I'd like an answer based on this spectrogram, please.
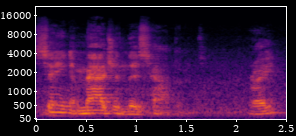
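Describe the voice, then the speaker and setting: An animated tone at a moderate pace, with audible room echo and noticeable background noise. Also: man. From Syria (Aleppo), moved to US as child. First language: Arabic. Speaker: marketing agency founder, entrepreneur. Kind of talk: interview talk before audience. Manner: animated, casual with many fillers.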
